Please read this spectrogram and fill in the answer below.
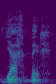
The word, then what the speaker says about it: Yahveh: La más aproximada es Yahveh, las H sonando como J.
